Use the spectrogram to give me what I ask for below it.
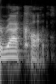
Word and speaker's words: record: And this is the first syllable stress. So they would say record. Example, my friend broke a record in a marathon.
